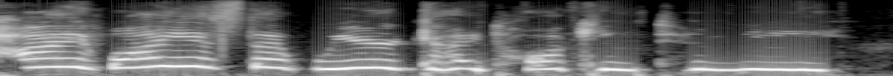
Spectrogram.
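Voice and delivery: high put-on voice; helium-like character voice. Cast member asking about the weird guy, helium voice. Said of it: "Risk doing that voice".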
